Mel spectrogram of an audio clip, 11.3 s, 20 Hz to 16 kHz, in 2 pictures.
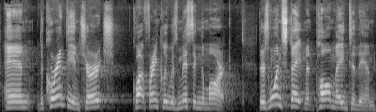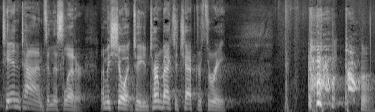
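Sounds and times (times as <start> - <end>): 
speech: 0.1 - 9.1, 9.9 - 11.2
speaker coughing away from the microphone: 10.2 - 11.2.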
